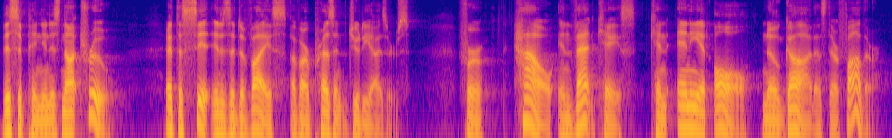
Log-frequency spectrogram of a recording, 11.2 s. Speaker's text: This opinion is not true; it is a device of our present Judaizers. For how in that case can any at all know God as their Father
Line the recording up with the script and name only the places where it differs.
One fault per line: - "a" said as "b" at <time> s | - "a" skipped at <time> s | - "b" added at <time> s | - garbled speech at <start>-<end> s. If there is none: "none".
- "at the sit" added at 2.1 s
